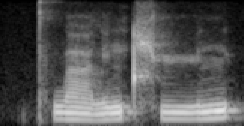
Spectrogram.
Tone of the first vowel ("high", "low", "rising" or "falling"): low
